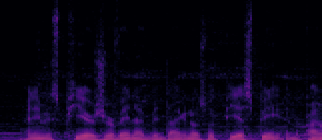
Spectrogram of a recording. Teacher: there's a bit of nasality to it and he had some hesitations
